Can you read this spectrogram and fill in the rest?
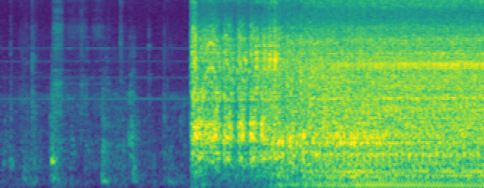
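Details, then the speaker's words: Van engine started and revved, heard from underneath near a split intake pipe on the bend: strong, steady airy hiss with a whistle on top. Intake boost pipe leak causing the whistling. "Look at that huge intake leak right on the bend, and that's the whistling."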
